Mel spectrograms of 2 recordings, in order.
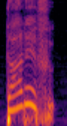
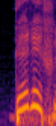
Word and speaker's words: デレフ: ヘブライ語の道、デレフをずっとダレフと発音していたのです。正しくはデレフです。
